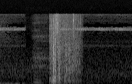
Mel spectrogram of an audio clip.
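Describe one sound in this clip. A game menu opens with a short whooshing sound.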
